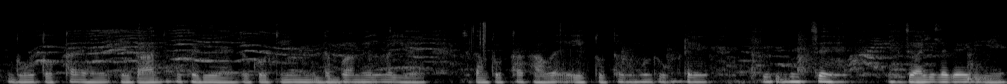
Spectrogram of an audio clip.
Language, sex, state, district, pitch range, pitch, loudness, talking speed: Marwari, male, Rajasthan, Nagaur, 105-115 Hz, 110 Hz, -36 LUFS, 180 wpm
